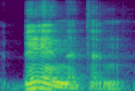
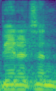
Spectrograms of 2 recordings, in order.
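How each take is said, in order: First: It is said with an attempted Italian accent. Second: It is said with a plain English accent. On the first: "That's probably still not not much better" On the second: "Benetton doesn't sound Italian"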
